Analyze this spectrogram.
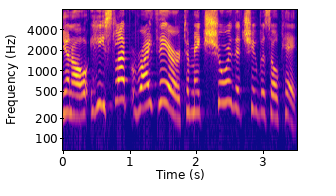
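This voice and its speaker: A woman speaks with an American accent and very wide pitch swings. There is noticeable background noise. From US Midwest, Iowa. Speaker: nurse and professor. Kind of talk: lecture.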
